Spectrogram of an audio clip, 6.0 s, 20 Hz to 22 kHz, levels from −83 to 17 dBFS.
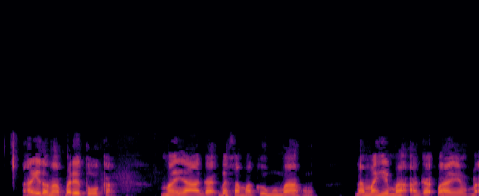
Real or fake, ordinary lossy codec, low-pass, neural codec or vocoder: fake; MP3, 32 kbps; 7.2 kHz; codec, 44.1 kHz, 7.8 kbps, Pupu-Codec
